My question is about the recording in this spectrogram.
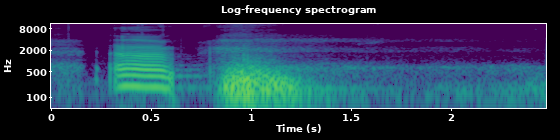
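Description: A person's voice close to the microphone: a brief held vocal sound, then a breathy sigh that fades away.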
